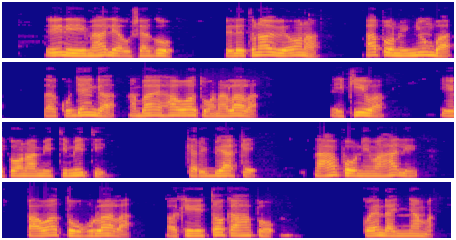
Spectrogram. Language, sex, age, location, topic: Swahili, male, 36-49, Wajir, health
